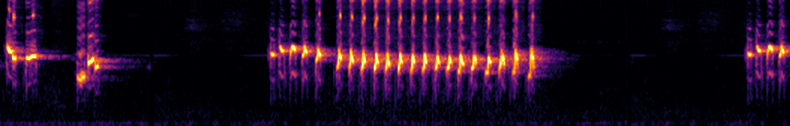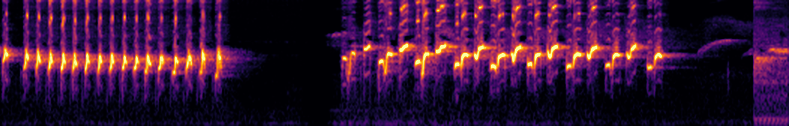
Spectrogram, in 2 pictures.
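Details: Lure recording of a yellow-vented bulbul singing: two short chirps, then repeated buzzy rapid trills of about two seconds each, separated by silences, closing with a bubbly chattering run.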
